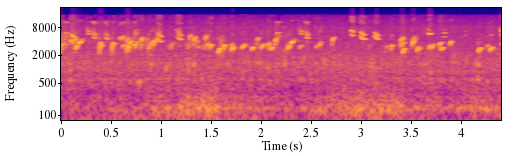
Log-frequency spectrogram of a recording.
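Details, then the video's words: Goldfinch by a waterfall delivering a lively, tinkling warble of clipped high notes and short upward slides, phrases tumbling into one another with barely a gap. "in the waterfall stimulates goldfinch and water drops"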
